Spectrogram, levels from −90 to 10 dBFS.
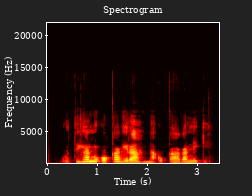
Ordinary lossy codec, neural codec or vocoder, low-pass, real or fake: none; none; 14.4 kHz; real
